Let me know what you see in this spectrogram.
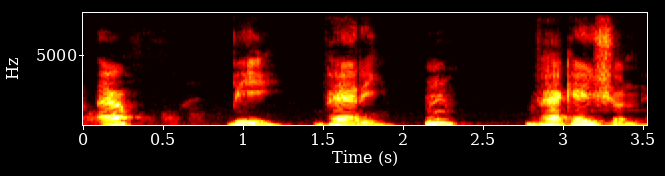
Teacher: এফ এবং ভি দুইটা উচ্চারণ হবে উপরের দাঁত এবং নিচের ঠোঁটের সাথে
